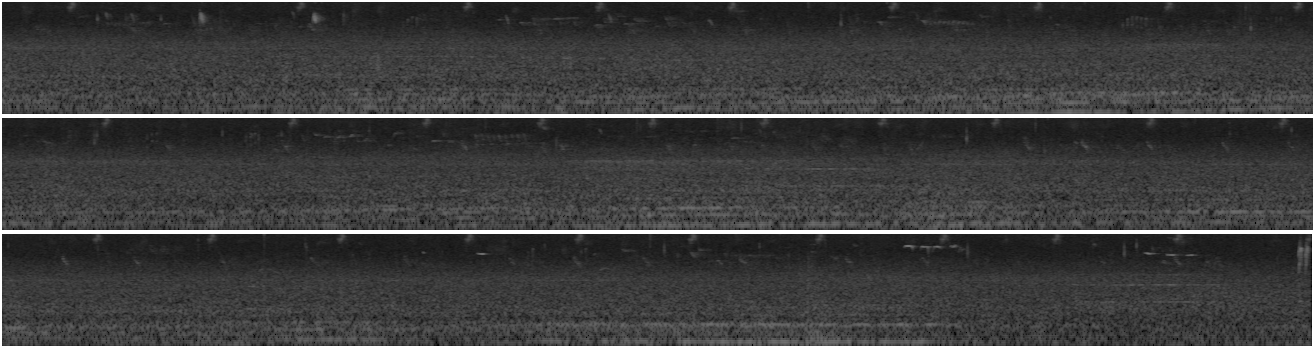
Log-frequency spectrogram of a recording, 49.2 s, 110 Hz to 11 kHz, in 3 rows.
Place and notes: Molini di Triora IM, Italien - Molini di Triora, Via Case Soprane - In the morning
[Hi-MD-recorder Sony MZ-NH900, Beyerdynamic MCE 82]
30 August 2015, 06:54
